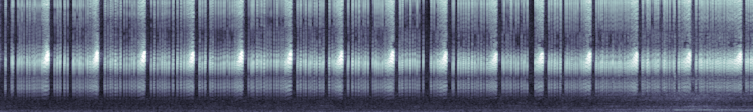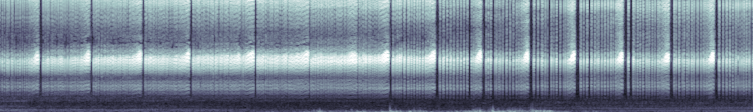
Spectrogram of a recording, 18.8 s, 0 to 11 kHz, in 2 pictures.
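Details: Cicadas in full summer song, 2020: a shrill high buzz with regular accented pulses, the drone thickening and steadying midway, and a low rustling thump near the end.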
